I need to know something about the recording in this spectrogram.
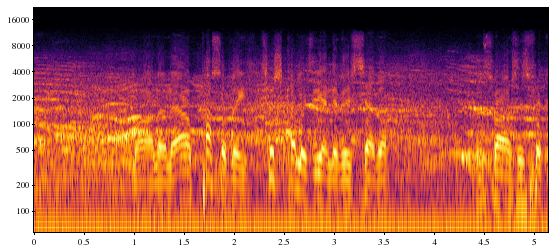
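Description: Men in the crowd shout encouragement excitedly.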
